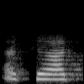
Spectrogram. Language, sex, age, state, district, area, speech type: Sindhi, female, 18-30, Rajasthan, Ajmer, urban, conversation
